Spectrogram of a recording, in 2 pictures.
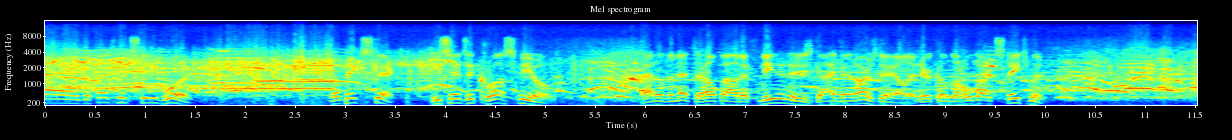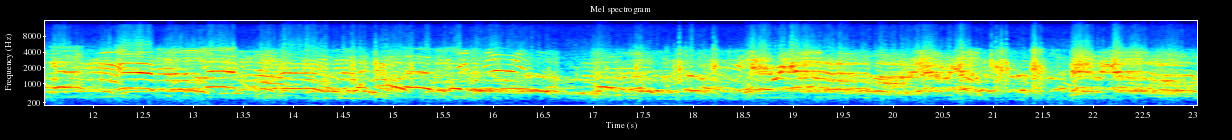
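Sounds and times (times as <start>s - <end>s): stadium crowd shouting and cheering: 0.0s - 23.0s.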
